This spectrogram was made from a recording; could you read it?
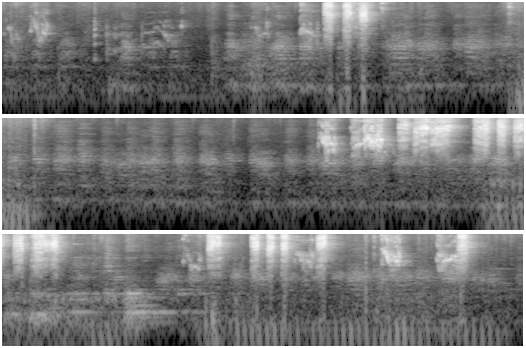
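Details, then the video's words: Female budgerigar calling, used to stimulate breeding; bursts of harsh, high chirps and squawks arrive irregularly, sparse at first then in a dense rapid run over the last five seconds, with faint low background hum. "DİŞİ Muhabbet Kuşu Sesi - Muhabbet Kuşu Kızıştırma"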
